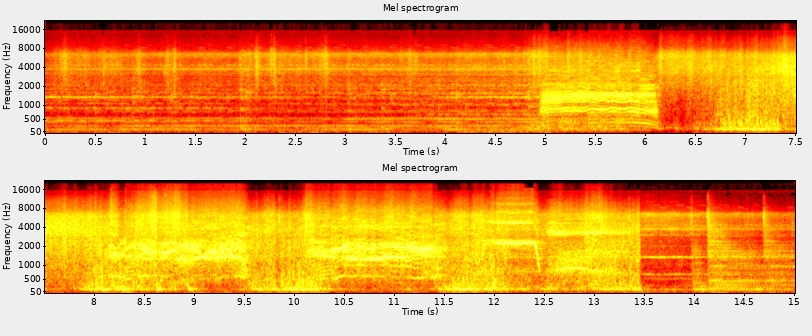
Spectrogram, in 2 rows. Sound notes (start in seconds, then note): 4.9 cow mooing; 10.1 cow squealing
